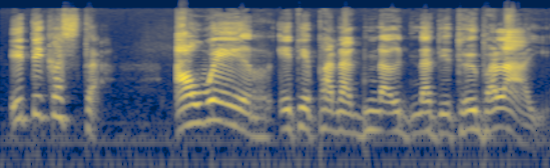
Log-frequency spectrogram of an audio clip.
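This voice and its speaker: A woman's voice: fairly low pitch, very animated, a little slow, pushed and bright, heavily acted. An actress playing a strict, stern mother of a grown son in a radio drama, questioning and commanding. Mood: stern, conditional.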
